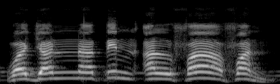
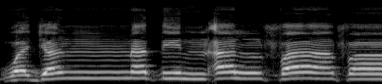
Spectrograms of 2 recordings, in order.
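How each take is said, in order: First: The last word ends with an 'n' sound. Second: The last word ends in a long vowel. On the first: The reading continues without stopping. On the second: The reader stops at this point.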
